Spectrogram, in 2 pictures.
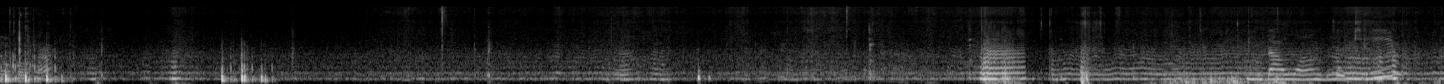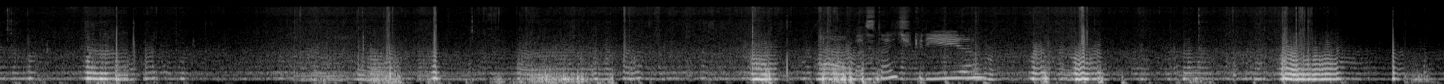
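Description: Honeybees buzzing around an opened hive: a steady hum with individual bees passing close by again and again, each pass swelling and sliding in pitch.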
